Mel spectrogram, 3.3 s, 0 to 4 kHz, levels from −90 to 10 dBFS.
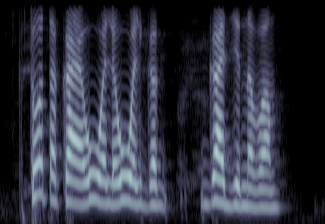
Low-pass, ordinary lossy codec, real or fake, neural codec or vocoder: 3.6 kHz; none; real; none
